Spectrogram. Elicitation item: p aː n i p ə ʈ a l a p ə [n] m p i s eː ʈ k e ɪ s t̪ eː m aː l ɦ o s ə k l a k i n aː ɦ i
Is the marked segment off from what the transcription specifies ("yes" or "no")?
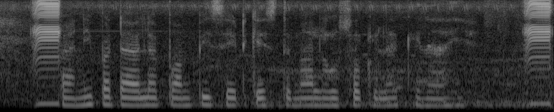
yes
